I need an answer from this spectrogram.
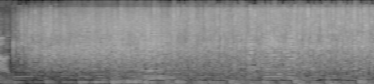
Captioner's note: cheers and applause; upbeat music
